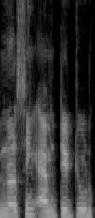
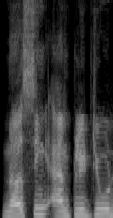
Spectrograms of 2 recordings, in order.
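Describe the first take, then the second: First: The second word has an added m sound. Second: The second word sounds like amplitude. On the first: "कुछ भी बोलते हैं" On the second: "कुछ भी बोलते हैं"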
